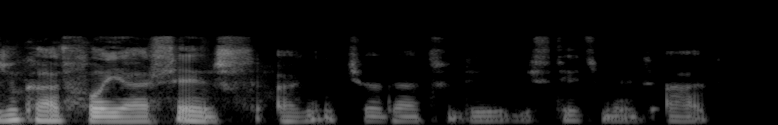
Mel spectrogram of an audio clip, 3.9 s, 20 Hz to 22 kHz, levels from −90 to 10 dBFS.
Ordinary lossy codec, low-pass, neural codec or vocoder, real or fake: none; none; codec, 16 kHz, 4 kbps, X-Codec, HuBERT features, trained on balanced general audio; fake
